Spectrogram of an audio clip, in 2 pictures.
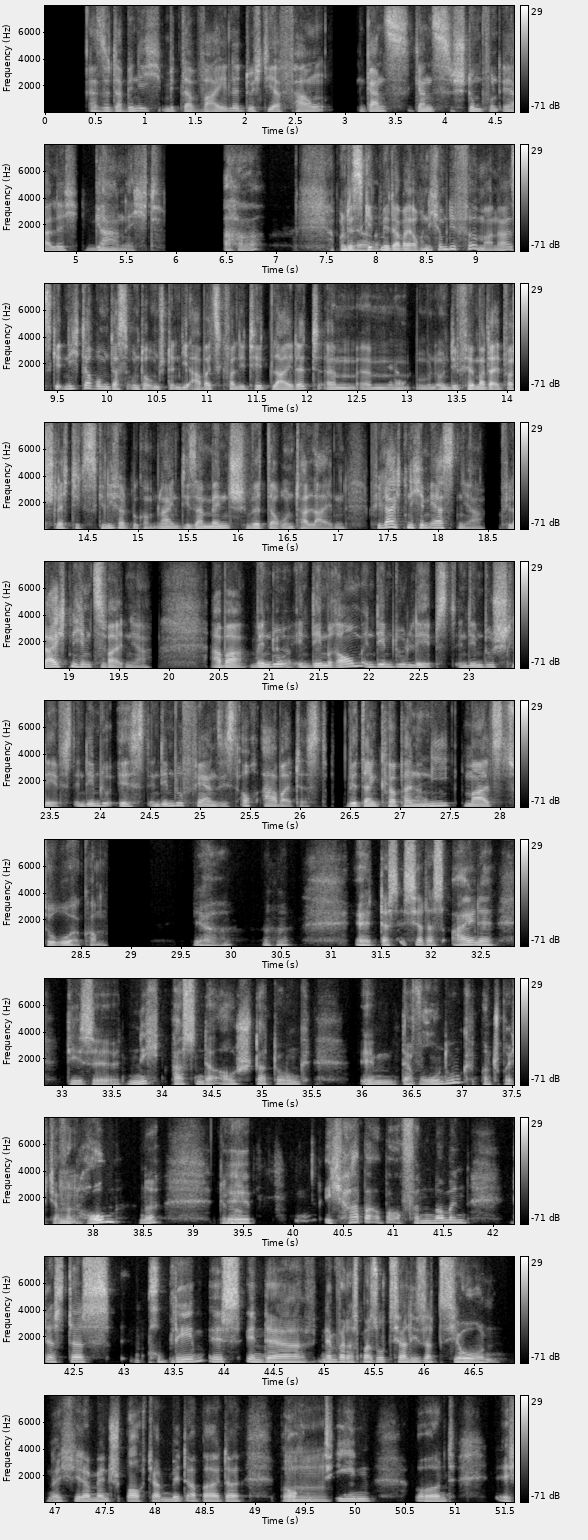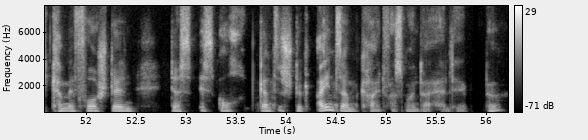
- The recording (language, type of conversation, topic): German, podcast, Wie stehst du zu Homeoffice im Vergleich zum Büro?
- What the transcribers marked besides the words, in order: other background noise; unintelligible speech; stressed: "Home"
